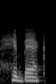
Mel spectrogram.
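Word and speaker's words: Rebeca: her name name is hebecca and for people that want to know how to say her name in Portuguese it's hebecca Andra uh she got silver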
